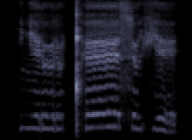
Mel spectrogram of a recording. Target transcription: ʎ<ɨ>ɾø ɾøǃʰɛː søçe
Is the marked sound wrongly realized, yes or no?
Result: yes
